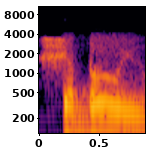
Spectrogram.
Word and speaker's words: Shibui: We wanted to talk about the next song we have up is going to be, now, is it Shibui or Shibu? How do you pronounce that? – Shibui, which in Japanese means restrained elegance.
